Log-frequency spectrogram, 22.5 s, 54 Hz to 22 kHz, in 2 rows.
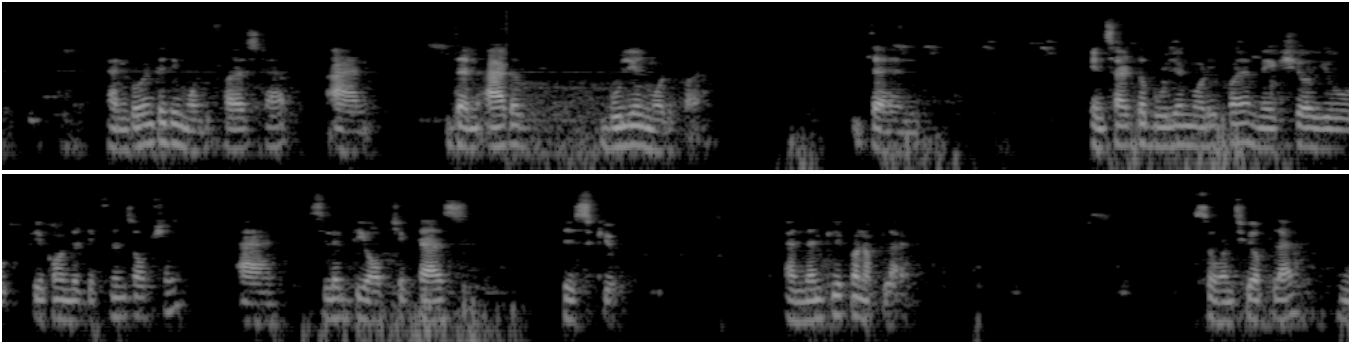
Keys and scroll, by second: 21.1 g, 21.4 z.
